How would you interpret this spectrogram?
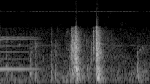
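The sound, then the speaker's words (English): A front door is opened for a visitor: a few light clicks of the latch, then two sharper clunks as it swings and knocks, over a faint steady room hum. “Oh, someone's at the door. I'm coming!”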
